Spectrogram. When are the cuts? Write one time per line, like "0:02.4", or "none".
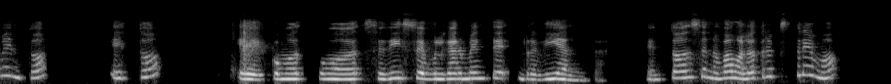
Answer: none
